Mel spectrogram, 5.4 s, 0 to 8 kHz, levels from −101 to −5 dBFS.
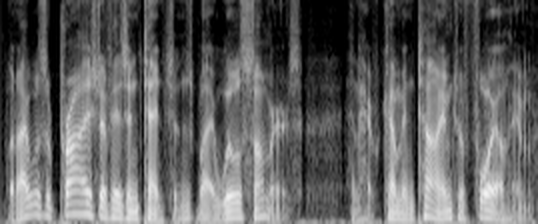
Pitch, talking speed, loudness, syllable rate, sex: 100 Hz, 200 wpm, -21 LUFS, 5.1 syllables/s, male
